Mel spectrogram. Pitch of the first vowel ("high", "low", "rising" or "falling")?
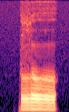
low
